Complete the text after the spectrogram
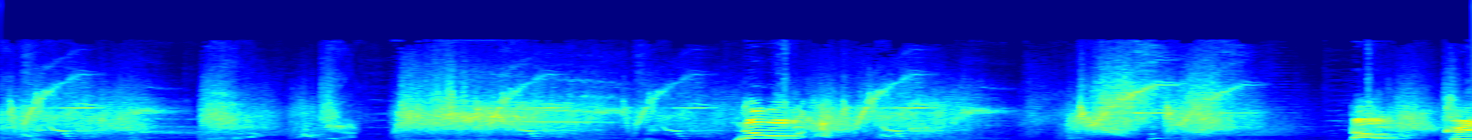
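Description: Energy blasts whoosh and roar in bursts.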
